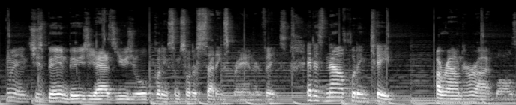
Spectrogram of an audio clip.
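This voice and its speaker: A man speaks with music in the background. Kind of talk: comedic voiceover commentary. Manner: casual, bemused.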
